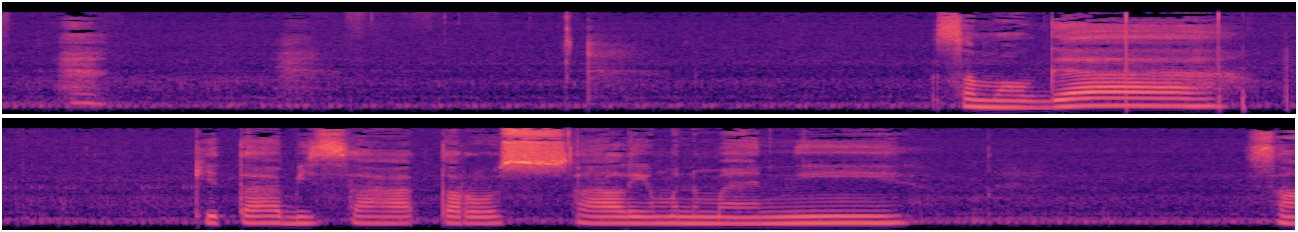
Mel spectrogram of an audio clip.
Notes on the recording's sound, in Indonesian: Aku belum bisa edit rekaman yang ngilangin noise dll gitu jadi ini sangat terjamin keasliannya.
